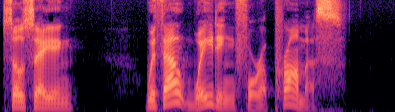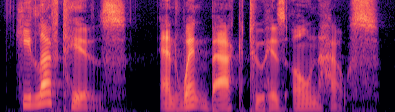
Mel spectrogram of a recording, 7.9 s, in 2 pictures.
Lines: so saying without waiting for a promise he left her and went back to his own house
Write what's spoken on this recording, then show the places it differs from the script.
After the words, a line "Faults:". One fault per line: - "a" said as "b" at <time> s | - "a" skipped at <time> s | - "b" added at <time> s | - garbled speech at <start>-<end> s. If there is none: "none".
so saying without waiting for a promise he left his and went back to his own house
Faults:
- "her" said as "his" at 4.6 s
